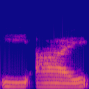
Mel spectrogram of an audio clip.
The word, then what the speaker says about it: Yei: So Yei is actually pronounced Ye.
